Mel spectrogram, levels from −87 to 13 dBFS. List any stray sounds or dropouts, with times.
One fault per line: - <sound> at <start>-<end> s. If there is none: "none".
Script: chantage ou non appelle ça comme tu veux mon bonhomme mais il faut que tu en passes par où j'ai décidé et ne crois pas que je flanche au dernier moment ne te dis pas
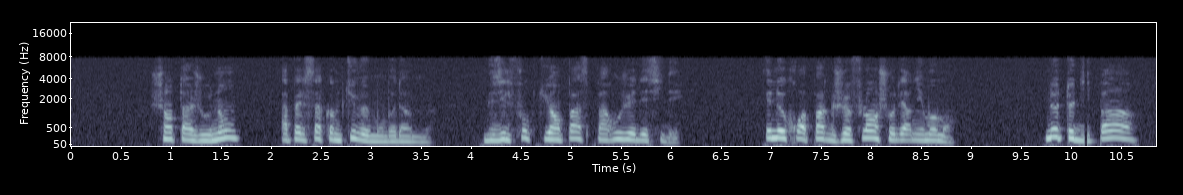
- dropout at 10.1-10.2 s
